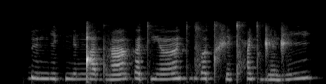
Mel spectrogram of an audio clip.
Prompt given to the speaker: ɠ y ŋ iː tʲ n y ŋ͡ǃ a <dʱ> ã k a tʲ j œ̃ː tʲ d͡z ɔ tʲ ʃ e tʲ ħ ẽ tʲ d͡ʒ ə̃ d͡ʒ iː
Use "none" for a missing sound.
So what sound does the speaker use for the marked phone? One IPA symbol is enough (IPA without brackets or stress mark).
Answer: dʱ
